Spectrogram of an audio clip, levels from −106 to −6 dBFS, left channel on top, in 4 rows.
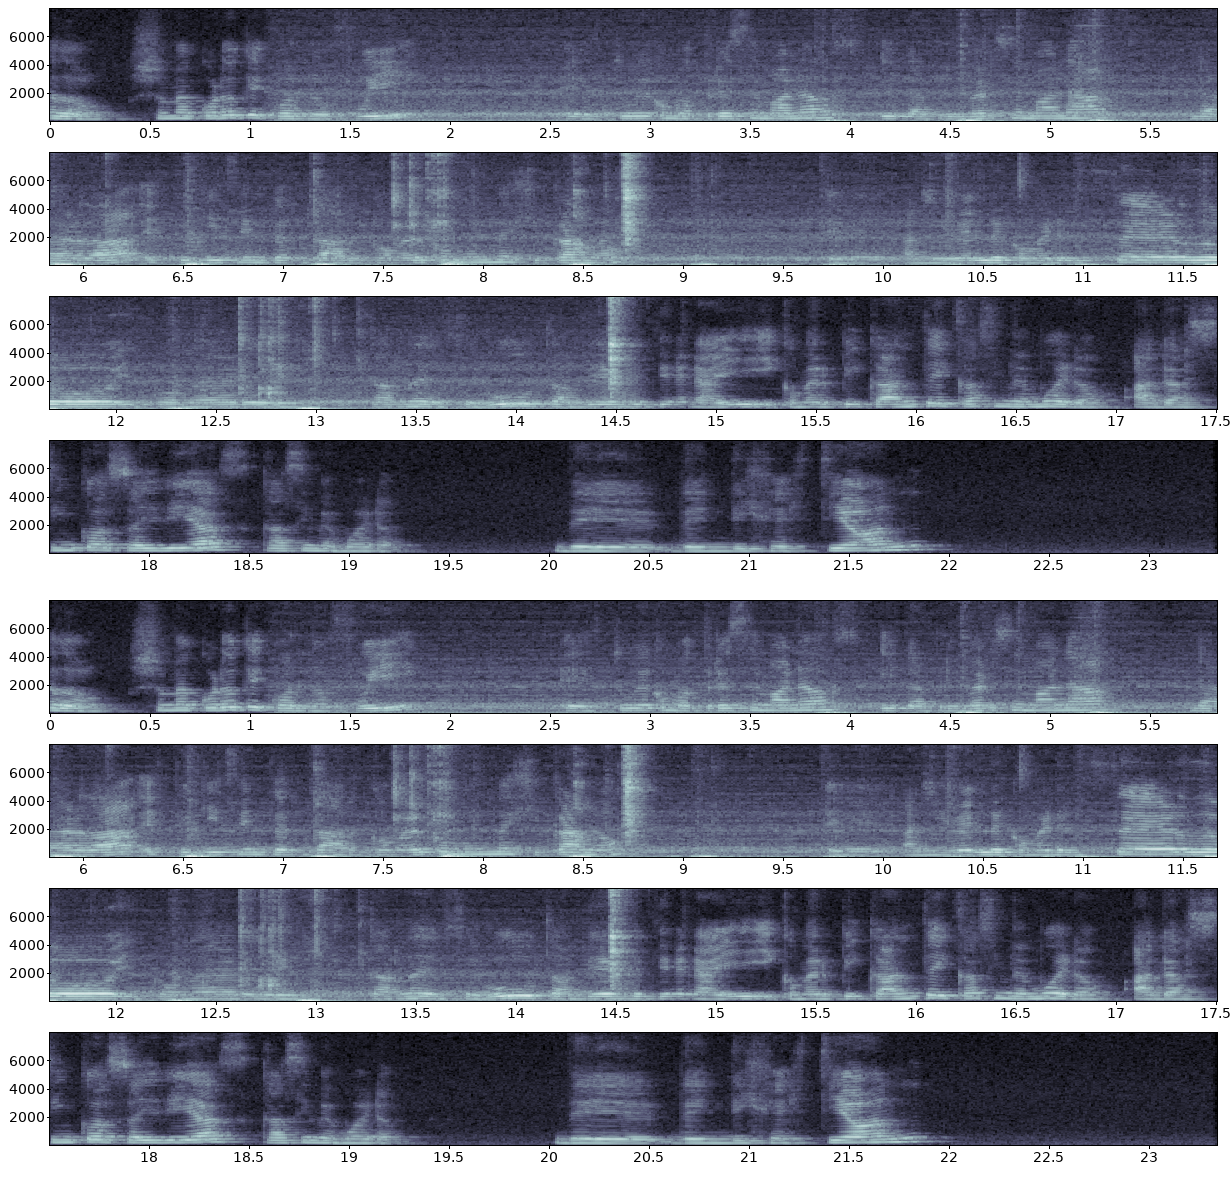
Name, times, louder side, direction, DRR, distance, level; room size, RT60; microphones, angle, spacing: voice 1, 0.0-1.9 2.6-5.3 5.7-8.7 9.7-19.3 20.0-21.9, right 1 dB, 15° right, 4 dB, 0.6 m, -32 dB
sound 1, 1.1-14.6, left 1 dB, 30° left, 0.7 m, -42 dB
sound 2, 3.8-8.0 8.4-13.1, equal, 70° left, 1.8 m, -27 dB
Packing tape duct tape / Tearing, 6.6-17.4, left 2 dB, 50° left, 1.7 m, -39 dB
2.8 x 2.5 x 3.5 m, 0.34 s
head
